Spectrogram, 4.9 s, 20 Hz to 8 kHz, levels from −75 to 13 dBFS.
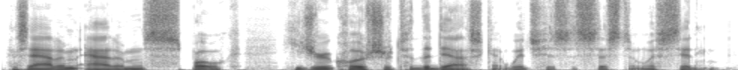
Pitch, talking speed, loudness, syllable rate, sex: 90 Hz, 195 wpm, -19 LUFS, 5.2 syllables/s, male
